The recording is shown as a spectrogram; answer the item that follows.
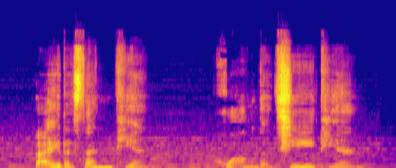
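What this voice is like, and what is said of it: Quiet voice, laughing softly. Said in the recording (Chinese): “小声笑道”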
